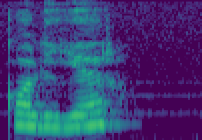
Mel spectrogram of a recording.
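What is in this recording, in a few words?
"colier", Romanian; ktuberling; tdegames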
